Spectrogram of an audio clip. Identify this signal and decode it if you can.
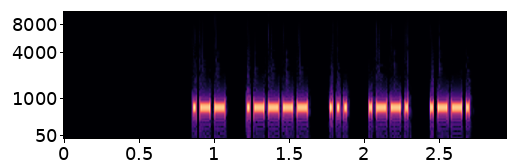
Morse code, heard as a keyed tone, about 49 wpm, spaced as for 36 wpm, 700 Hz. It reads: W1SPP
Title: USA Call Signs - 2x Character Spacing - 50wpm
